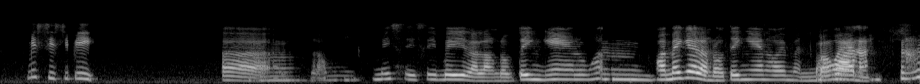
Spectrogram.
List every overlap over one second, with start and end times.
none

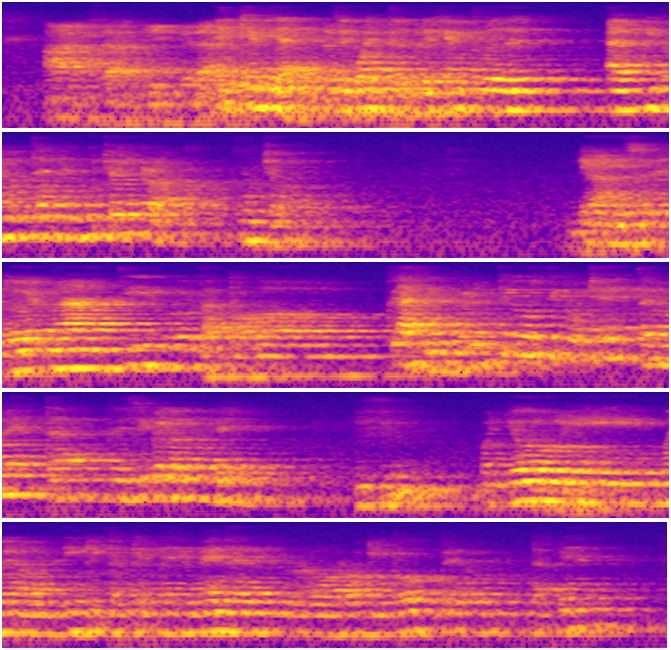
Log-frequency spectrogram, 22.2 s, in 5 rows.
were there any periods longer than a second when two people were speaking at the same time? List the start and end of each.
1.4-2.7

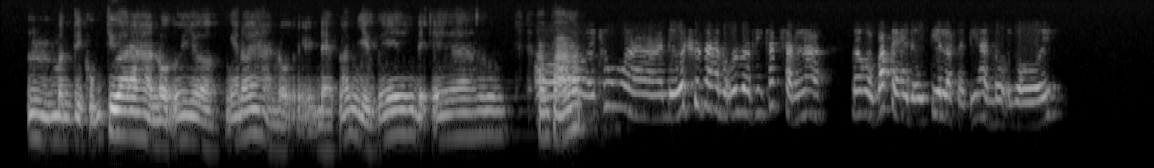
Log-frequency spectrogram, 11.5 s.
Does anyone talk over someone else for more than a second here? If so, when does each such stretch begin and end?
none

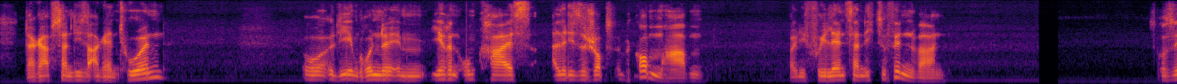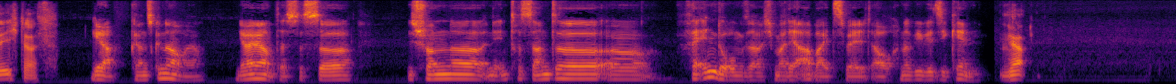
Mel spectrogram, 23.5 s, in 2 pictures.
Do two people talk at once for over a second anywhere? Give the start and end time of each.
none

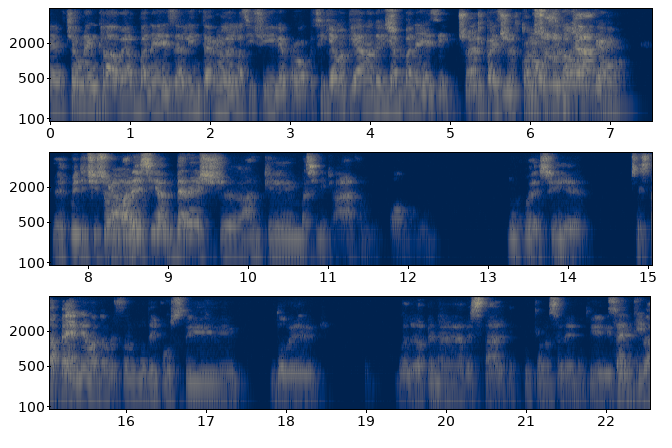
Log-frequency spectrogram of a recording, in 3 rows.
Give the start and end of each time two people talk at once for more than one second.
5.3-7.1

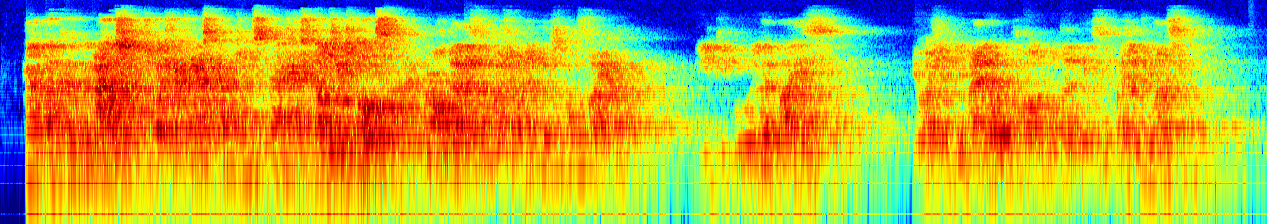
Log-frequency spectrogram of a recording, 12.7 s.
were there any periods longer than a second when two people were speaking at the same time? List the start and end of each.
none

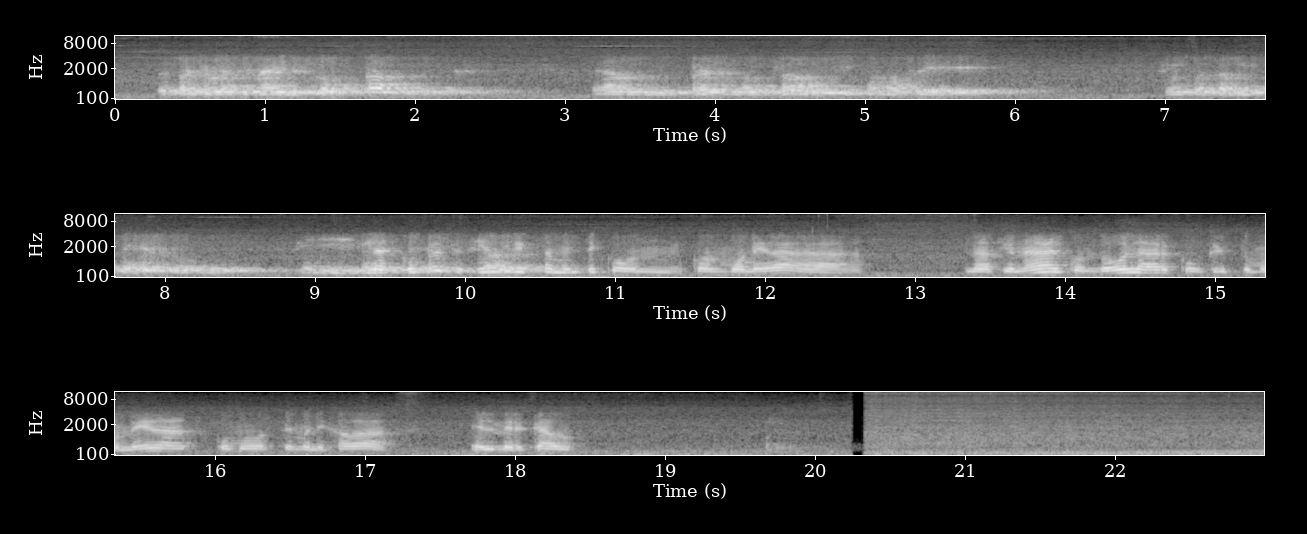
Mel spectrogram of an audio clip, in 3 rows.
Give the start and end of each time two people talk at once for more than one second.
8.9-10.3

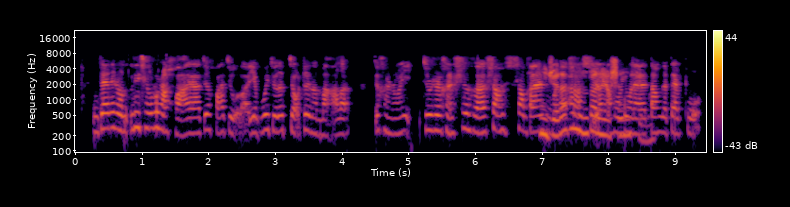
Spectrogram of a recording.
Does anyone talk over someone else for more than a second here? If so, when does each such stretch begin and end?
7.0-8.7

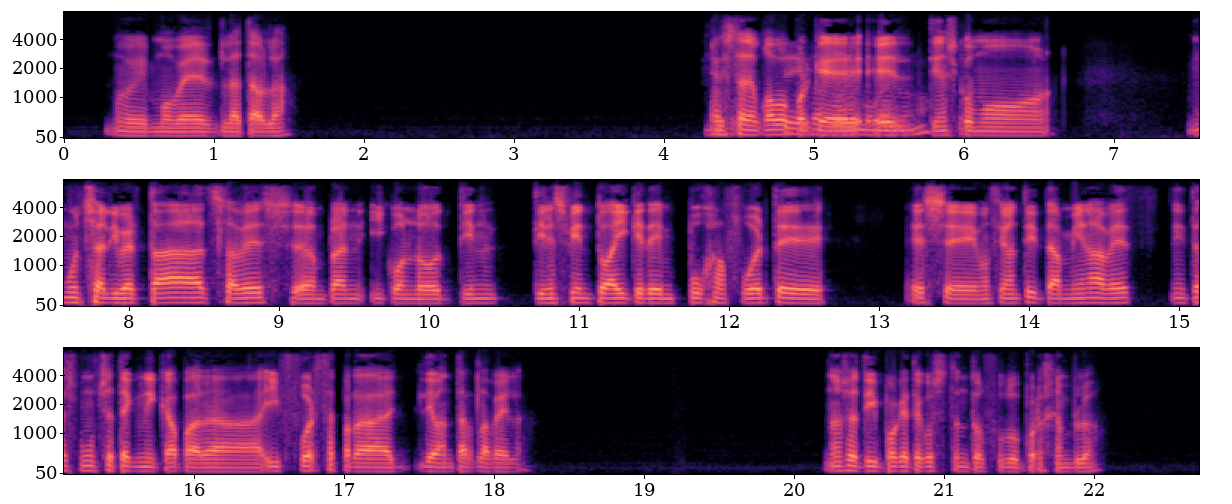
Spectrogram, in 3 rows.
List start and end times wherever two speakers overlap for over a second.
4.3-6.0

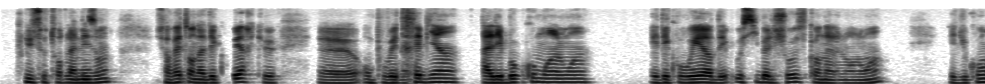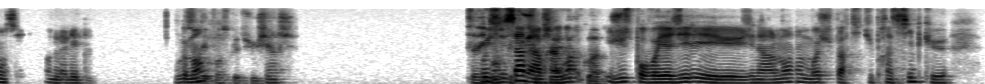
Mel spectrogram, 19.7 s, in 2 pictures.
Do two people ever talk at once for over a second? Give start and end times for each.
14.7-15.9

